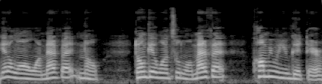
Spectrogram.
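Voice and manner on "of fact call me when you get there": normal talking voice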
